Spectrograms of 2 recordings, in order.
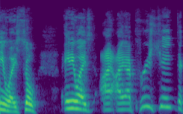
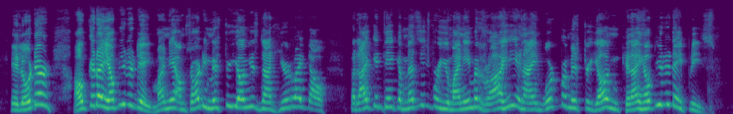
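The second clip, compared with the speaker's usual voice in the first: pretend Indian accent; 2 semitones higher than usual. Streamer answering a telemarketer's call on his live stream, fake indian accent. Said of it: "Sometimes I pretend like I'm an Indian".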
